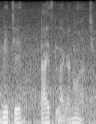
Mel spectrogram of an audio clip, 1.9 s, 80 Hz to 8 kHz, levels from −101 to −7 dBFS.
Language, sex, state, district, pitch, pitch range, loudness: Bengali, female, West Bengal, Cooch Behar, 110 Hz, 95-120 Hz, -19 LUFS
